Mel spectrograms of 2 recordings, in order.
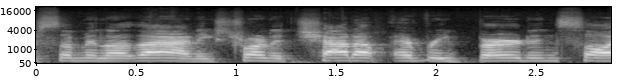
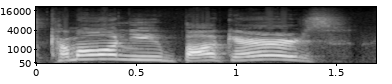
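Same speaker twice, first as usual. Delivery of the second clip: mock shout; 4 semitones higher, 6 dB louder than usual. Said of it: "you might want to shout that".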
